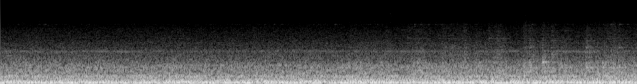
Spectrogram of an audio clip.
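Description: Tyres roar on the road as the bus drives along.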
